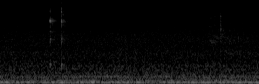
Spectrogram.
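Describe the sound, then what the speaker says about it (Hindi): A couple of soft mouse clicks land on the Finish button in spreadsheet software, a quick double click early on and one fainter click near the end, over a steady low computer hum. "फिनिश पे क्लिक करेंगे"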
